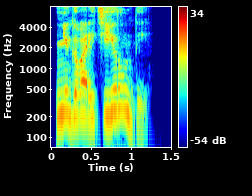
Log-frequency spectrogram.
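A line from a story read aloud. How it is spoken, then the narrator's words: Stern command. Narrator (Russian): строго велела Елизавета Николаевна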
